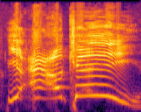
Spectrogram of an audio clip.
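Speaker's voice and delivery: high, drawn-out British heckle; mock British accent. Mocking the British schoolmate's music critique, mock British accent. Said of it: "he would be like".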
